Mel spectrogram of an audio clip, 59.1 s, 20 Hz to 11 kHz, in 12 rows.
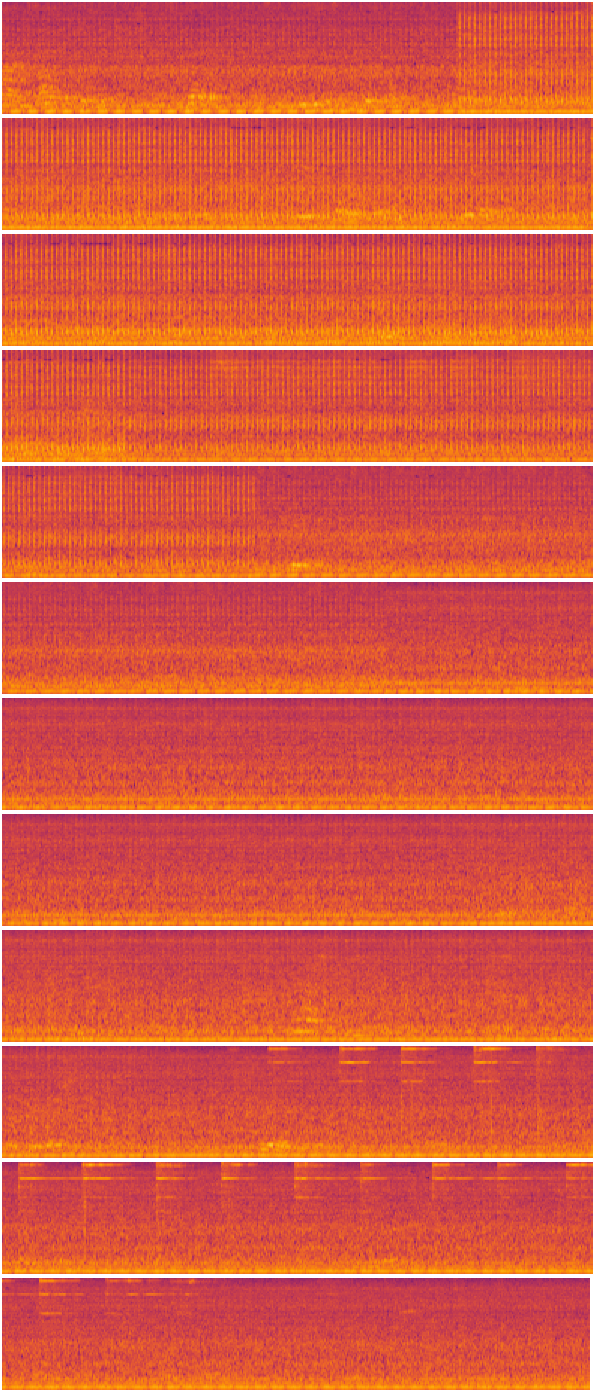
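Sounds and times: film projector running: 0.0 - 59.0.

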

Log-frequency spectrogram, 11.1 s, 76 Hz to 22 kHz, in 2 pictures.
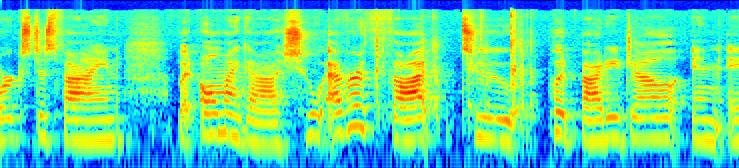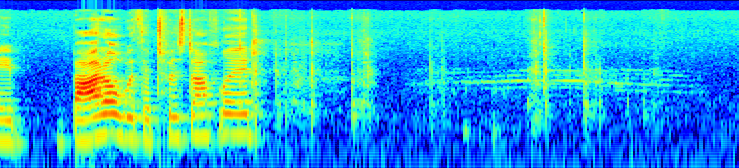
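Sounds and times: plastic creaking: 7.4 - 10.7.

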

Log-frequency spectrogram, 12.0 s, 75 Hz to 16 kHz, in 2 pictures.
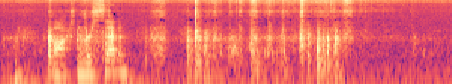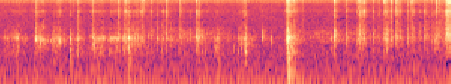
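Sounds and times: foil wrapper crinkling: 6.1 - 12.0.

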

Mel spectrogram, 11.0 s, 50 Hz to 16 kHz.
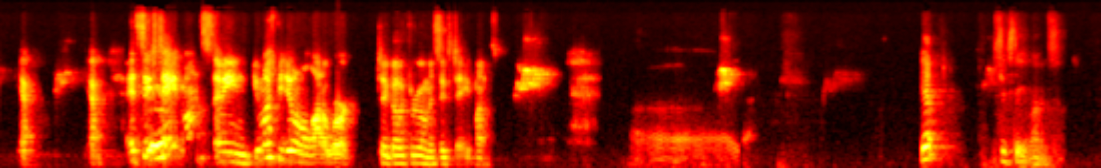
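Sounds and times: bird chirping: 0.0 - 1.2, 4.9 - 6.0, 7.0 - 7.6.

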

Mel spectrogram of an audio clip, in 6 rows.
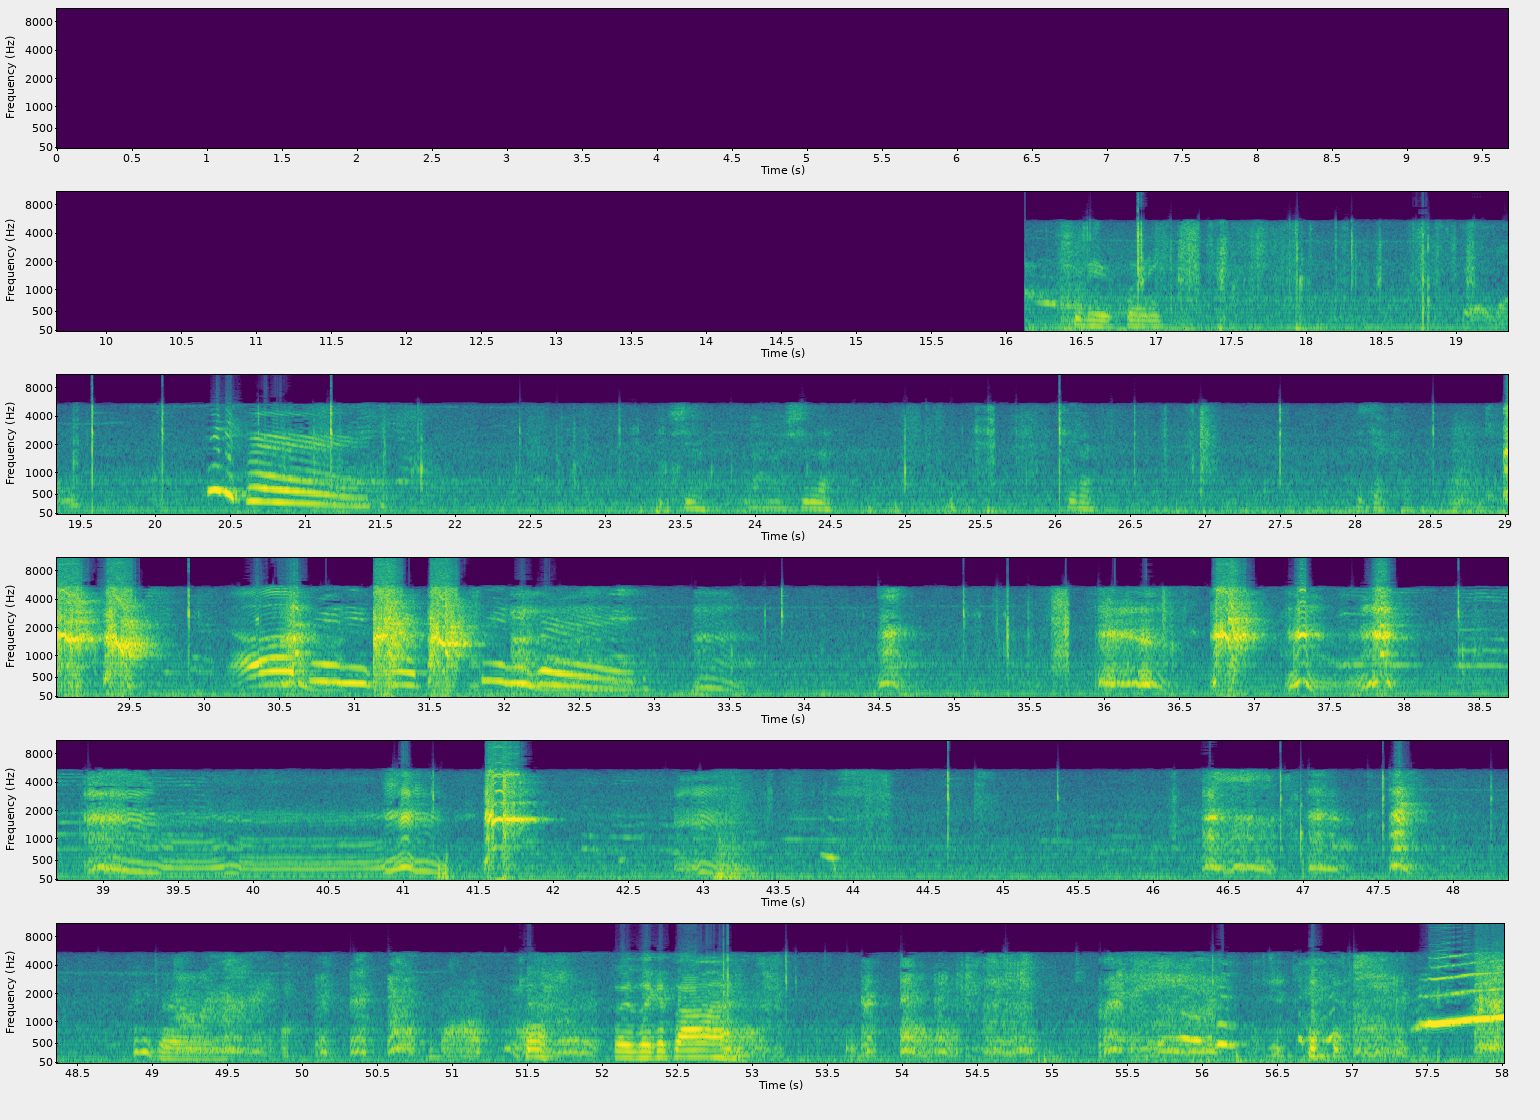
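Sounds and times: dog barking: 29.0 - 29.8, 30.5 - 31.9, 36.7 - 38.1, 41.5 - 42.0, 47.6 - 47.9, 57.5 - 58.0
dogs growling and grunting: 33.2 - 33.8, 34.5 - 34.8, 35.9 - 38.1, 38.8 - 41.4, 42.8 - 44.0, 46.3 - 47.9, 49.0 - 58.0.

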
